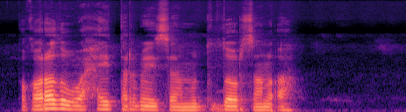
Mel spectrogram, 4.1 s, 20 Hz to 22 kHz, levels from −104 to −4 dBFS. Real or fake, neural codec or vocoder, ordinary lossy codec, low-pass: real; none; none; none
